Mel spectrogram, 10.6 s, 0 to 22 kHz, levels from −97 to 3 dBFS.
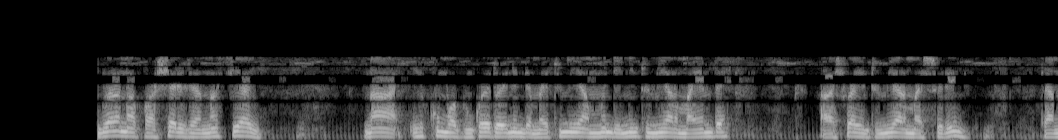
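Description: The first 0.98 s is dead digital silence, and the speech then bursts in mid-sound with no attack or fade-in. This is a cut-off start: the recording or stream began late, so it catches the speech already under way rather than at a natural onset.

Throughout, the speech sounds dull and muffled, with nothing above 4 kHz, and carries a gurgling, granular roughness. The likely cause is heavy MP2 compression at a very low bitrate, around 16 kbps: upper sub-bands are switched off and the remaining bands are coarsely quantised.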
